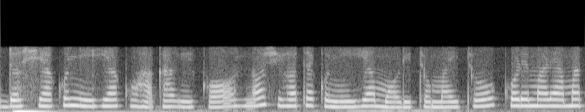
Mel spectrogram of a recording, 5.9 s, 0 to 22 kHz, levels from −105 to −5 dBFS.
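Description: From start to finish the speech carries G.726 ADPCM damage: a harsh, rasping hiss that rises and falls with the speech level, which fits 24 kbit/s coding, where too few bits per sample describe each prediction error. Nothing passes above 3.9 kHz.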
